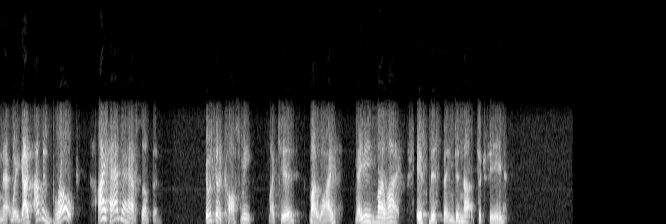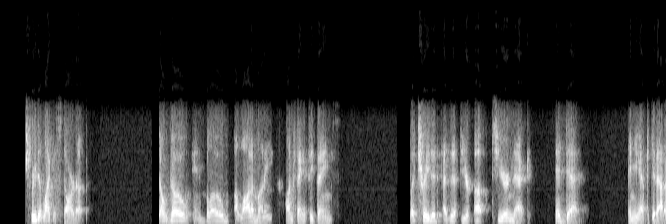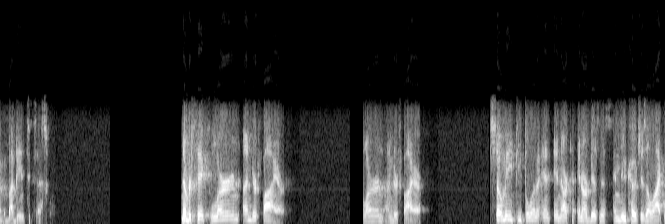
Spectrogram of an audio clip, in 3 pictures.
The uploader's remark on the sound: Team Elite Conference Call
